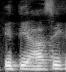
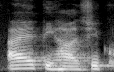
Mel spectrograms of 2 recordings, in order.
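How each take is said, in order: First: ऐतिहासिक said wrongly as itihasik, short i at the start; wrong spelling said. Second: ऐतिहासिक said aitihasik, open ai at the start; correct form. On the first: Teacher to pupils, the wrong form: ऐतिहासिक said as itihasik. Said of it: "ऐतिहासिक शुद्ध वर्तनी में गलत होता है". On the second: Teacher to pupils, the correct form: ऐतिहासिक said as aitihasik. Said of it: "ऐतिहासिक नहीं होता है". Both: Shown as a demonstration.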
